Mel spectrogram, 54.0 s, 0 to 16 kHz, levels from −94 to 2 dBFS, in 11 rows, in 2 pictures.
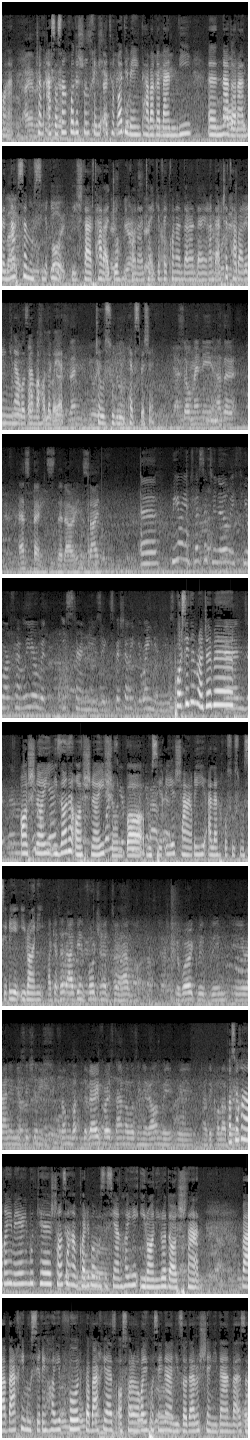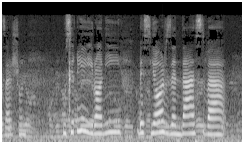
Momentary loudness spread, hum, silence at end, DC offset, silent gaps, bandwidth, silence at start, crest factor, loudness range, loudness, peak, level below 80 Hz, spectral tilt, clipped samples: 15 LU; none; 0 s; 0.3%; none; 11.5 kHz; 0 s; 16 dB; 11 LU; -16 LUFS; 0 dBFS; -30 dBFS; -5.5 dB/octave; under 0.1%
